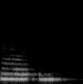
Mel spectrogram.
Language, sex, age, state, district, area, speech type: Odia, female, 18-30, Odisha, Koraput, urban, conversation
